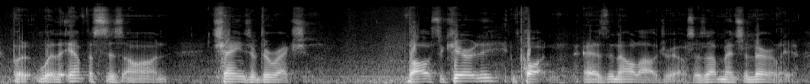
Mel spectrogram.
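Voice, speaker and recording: Gravelly football coach guy walking through drills, a bit of hiss behind. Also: mid-range voice, steady tone, normal speed, a little mellow. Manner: plain, repetitive drill explanation with restarts. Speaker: running backs coach. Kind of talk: coaching instruction.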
